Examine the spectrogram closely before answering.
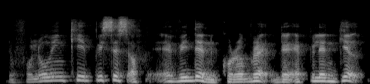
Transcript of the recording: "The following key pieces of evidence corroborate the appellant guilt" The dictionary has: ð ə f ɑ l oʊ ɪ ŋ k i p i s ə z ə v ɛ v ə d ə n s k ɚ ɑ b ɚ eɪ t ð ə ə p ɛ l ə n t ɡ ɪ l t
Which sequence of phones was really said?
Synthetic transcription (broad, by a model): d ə f ɑ l oʊ ɪ ŋ k i p i s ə s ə f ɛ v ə d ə n k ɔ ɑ b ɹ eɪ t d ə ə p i l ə n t ɡ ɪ l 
